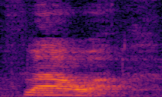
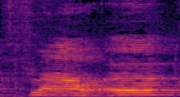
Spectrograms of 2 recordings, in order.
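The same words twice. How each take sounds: First: The ending is a weak, grunt-like schwa sound. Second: The ending is a clear, full 'er' sound. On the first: The speaker calls it wrong. "a schwat sound" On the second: The speaker calls it right. "pronounce them correctly"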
